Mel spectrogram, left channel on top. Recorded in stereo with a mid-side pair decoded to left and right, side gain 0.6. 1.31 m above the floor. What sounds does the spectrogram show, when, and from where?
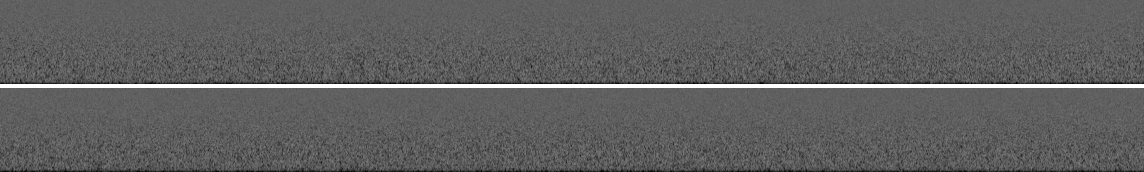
Only background noise.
